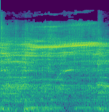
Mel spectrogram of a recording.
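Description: Music with a steady low beat, over a crowd cheering and shouting, with a long high tone held through most of it.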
